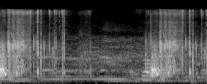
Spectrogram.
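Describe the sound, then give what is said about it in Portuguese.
A sound effect of a bone breaking against a wall gives two harsh crunching, cracking bursts, one at the start and one after a quieter pause in the middle. Both are loud and gritty with a splintering texture. “Não, é o som do seu osso sendo quebrado por um muro.”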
